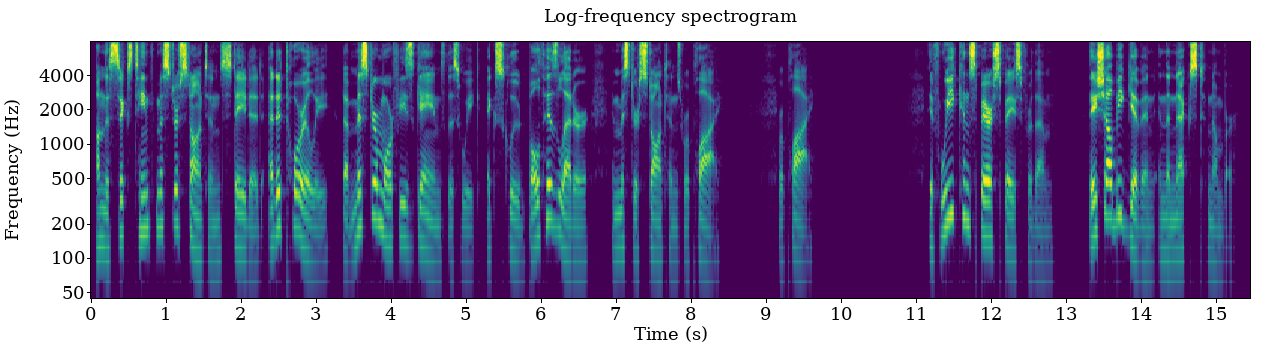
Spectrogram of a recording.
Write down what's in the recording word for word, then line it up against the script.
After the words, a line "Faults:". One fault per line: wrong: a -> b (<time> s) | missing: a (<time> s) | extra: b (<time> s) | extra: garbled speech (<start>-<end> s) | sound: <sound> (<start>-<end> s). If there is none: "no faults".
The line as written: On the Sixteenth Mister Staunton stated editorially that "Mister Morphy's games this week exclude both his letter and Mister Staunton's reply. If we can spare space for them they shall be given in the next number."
On the Sixteenth Mister Staunton stated editorially that "Mister Morphy's games this week exclude both his letter and Mister Staunton's reply reply. If we can spare space for them they shall be given in the next number."
Faults:
extra: reply (9.1 s)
